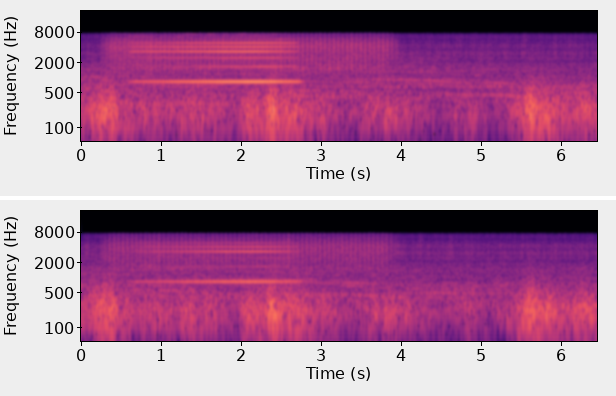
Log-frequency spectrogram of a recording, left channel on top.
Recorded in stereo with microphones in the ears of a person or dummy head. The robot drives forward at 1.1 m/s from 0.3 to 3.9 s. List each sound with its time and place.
0.6 s a violin: 70° left (ahead or behind); by 2.9 s 60° left (ahead or behind)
